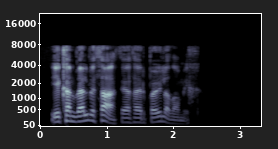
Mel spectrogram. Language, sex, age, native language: Icelandic, male, 30-39, Icelandic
